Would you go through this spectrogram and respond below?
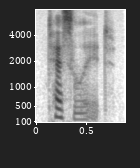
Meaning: Alternative spelling of tessellate
- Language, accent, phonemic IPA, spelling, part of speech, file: English, US, /ˈtɛsəleɪt/, tesselate, verb, En-us-tesselate.ogg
